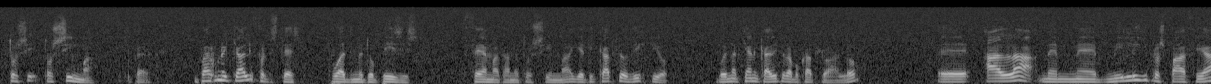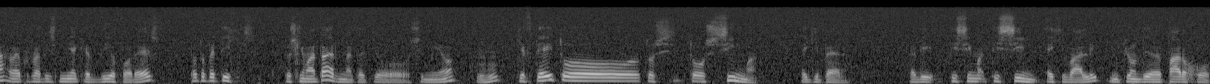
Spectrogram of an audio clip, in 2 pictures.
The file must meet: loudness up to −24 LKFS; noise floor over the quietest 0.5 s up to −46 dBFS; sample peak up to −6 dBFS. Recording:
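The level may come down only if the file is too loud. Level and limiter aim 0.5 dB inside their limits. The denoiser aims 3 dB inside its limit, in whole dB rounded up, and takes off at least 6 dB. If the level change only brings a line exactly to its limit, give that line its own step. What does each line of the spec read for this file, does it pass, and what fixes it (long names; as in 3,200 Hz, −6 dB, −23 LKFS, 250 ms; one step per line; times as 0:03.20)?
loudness −27.5 LKFS: in spec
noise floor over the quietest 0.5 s −40 dBFS: out of spec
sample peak −11.0 dBFS: in spec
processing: broadband denoise 9 dB, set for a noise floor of −40 dBFS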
